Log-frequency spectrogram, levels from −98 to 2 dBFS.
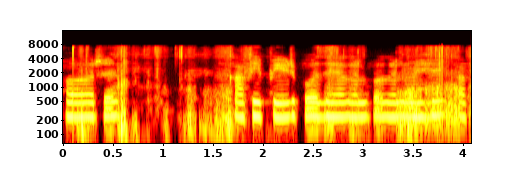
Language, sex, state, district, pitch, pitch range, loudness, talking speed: Hindi, female, Bihar, Supaul, 235 Hz, 230-235 Hz, -17 LUFS, 120 wpm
